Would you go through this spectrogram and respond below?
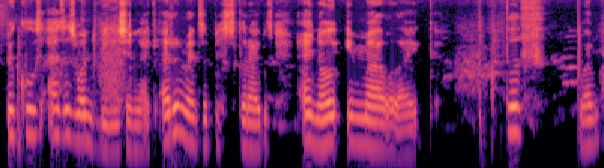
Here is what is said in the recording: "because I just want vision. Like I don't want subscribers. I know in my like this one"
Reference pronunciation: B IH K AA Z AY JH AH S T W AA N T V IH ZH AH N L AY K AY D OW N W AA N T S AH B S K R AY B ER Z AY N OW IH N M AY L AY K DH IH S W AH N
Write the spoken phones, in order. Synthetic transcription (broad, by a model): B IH K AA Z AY Z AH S W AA N V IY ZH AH N L AY K AY D OW N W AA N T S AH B S K R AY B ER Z AY N OW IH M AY L AY K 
